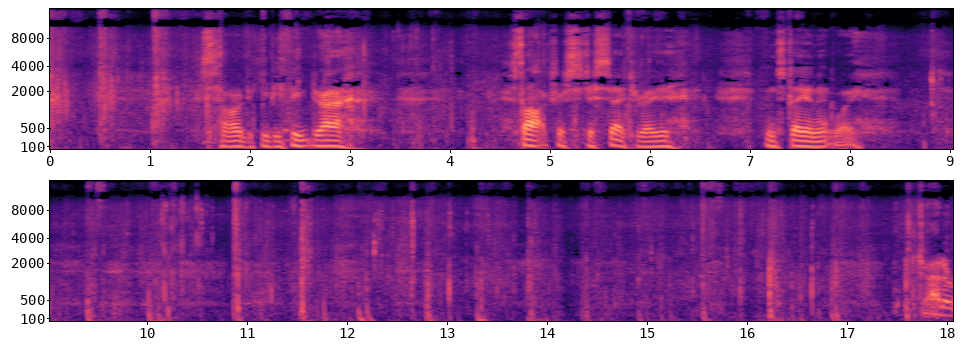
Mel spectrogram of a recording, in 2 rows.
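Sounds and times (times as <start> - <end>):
boot footsteps on rocky trail: 0.0 - 18.0.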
